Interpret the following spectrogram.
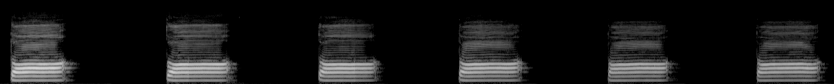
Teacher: জিহ্বার আগা, এই উপরে দুই দাঁতের গোড়ায় লাগান লাগান লাগান, লাগিয়ে মোটা আওয়াজে উচ্চারণ করতে হবে।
